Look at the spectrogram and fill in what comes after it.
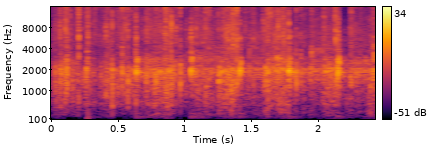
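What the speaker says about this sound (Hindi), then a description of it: "मैं चाहता हूं कि सदन की तालियां इन दोनों के सम्मान में बजे।" A crowd at a 2024 Hindi poetry gathering in Sukheda breaks into brief, steady applause. Many hands clap together throughout.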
